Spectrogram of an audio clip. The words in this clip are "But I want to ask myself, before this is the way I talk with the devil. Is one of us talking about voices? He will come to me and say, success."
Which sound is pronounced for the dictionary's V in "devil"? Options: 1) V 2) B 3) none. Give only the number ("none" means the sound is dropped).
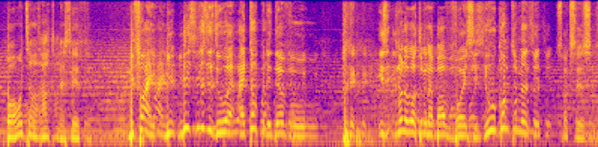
1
